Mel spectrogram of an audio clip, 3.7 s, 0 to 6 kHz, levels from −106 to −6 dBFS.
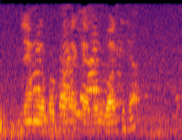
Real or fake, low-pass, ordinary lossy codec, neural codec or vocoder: fake; 5.4 kHz; MP3, 32 kbps; vocoder, 22.05 kHz, 80 mel bands, WaveNeXt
